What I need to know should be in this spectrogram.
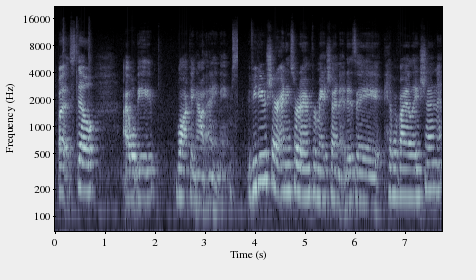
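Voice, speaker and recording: A young woman talking casually to camera as a vlogger, chatty and relaxed with fillers and restarts. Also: fairly low pitch, moderate pace, slight background noise. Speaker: vlogger and nursing aide. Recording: echoey room.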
